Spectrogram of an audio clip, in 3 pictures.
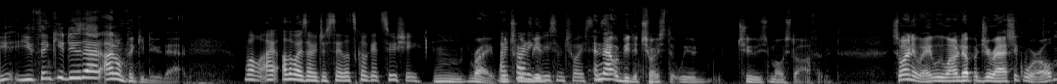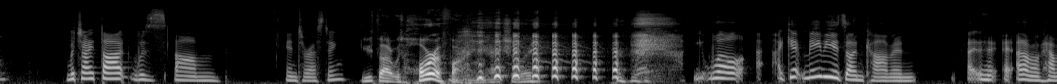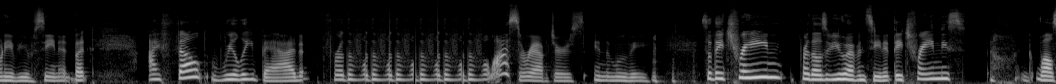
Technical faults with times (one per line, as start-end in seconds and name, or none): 24.79-25.99 CD stuck on one turn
